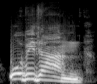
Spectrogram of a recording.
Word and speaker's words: অভিধান: অভিধান খুবই সহজ একটা উচ্চারণ, তাহলে শব্দের শুরুতে অ আছে, অ এর পরে রস্যইকার আছে, তো নিয়ম অনুসারে অটা ও হয়ে যাবে ও, তারপরে ভি, ধয় আকার, নয়ের সাথে কোনো কার চিহ্ন নেই, এই জন্য একটা হস চিহ্ন ব্যবহৃত হবে।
